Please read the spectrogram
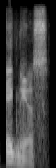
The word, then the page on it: igneous: British English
